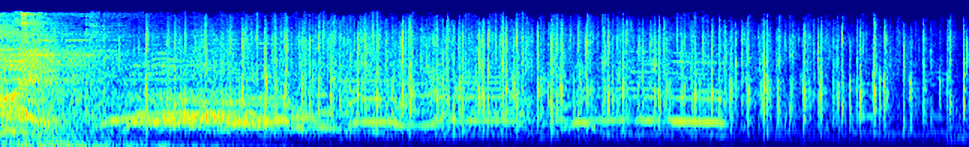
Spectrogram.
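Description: A live pop song with female vocals ends in its first half second, and a small theater audience takes over, cheering with shouted calls and clapping. The clapping grows sparser toward the end.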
